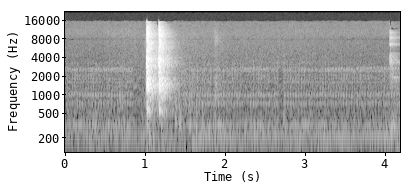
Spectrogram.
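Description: A sharp double click, two quick clacks about a second in, from a small hard object being handled, over a faint steady hum.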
